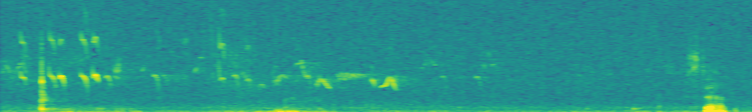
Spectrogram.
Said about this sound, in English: This is one of the birds. Stop. Series of alarm calls. Wild bird.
